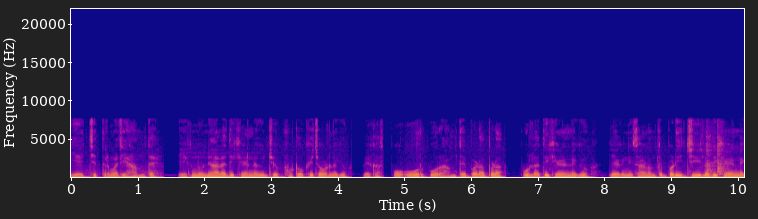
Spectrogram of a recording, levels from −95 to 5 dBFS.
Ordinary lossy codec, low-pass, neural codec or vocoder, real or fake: none; none; none; real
